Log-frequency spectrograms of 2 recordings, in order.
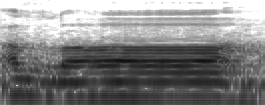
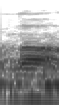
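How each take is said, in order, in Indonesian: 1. Vokal setelah l kedua dipanjangkan. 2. Vokal setelah l kedua dipendekkan. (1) "Ada mad pada lam yang kedua" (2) "Kalau tanpa mad maka termasuk tahrif. Seperti sebagian mereka mengucapkan"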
